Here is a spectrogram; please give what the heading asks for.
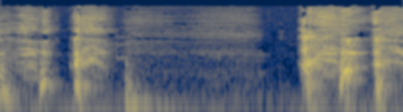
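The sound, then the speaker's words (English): A man's harsh coughs, a cabbie with a bit of a cough, in a few rough bursts, then a short lull and a second cluster of louder, hacking coughs. “I've got a bit of a cough”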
